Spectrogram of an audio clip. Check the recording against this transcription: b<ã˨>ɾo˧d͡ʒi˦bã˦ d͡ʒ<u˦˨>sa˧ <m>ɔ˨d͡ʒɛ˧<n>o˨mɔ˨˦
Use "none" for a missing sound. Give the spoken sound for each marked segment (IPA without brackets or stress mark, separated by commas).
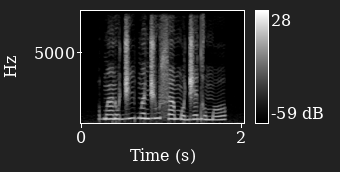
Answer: ã˧, u˦˨, m, d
